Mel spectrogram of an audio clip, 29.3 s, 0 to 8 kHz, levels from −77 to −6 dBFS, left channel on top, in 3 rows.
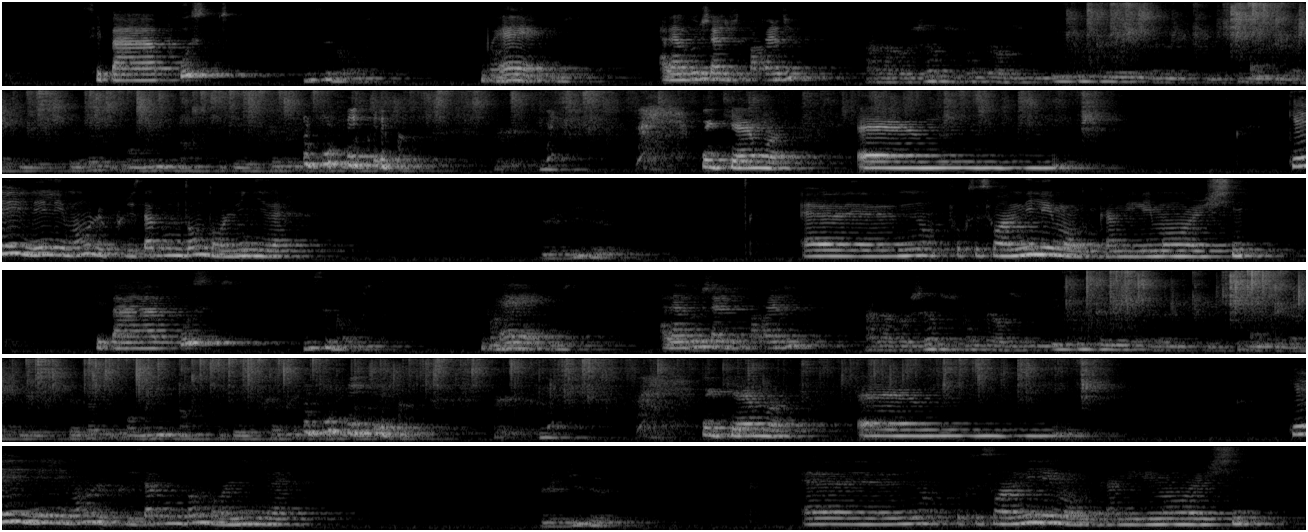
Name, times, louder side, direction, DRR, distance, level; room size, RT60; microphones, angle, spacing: voice 1, 0.7-1.5 3.6-4.1 4.9-6.0 9.4-9.5 12.0-12.8 14.5-15.7 16.2-17.9 19.4-21.7 25.5-28.9, left 4 dB, 55° left, 6 dB, 0.4 m, -37 dB
voice 2, 2.3-2.8 3.6-4.4 5.1-5.4 6.5-12.9 13.2-14.0 14.5-14.8 23.6-24.2, right 1 dB, 60° right, 1 dB, 0.6 m, -48 dB
Crumpling crinkling, 7.9-18.2, right 2 dB, 85° right, 1.1 m, -42 dB
3.4 x 2.3 x 3.8 m, 1.1 s
head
